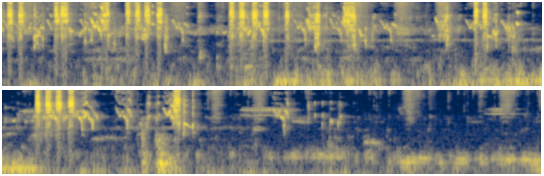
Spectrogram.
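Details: Lovebirds on a bird farm chatter as a flock, with sharp, high, squeaky chirps in rapid bursts.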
